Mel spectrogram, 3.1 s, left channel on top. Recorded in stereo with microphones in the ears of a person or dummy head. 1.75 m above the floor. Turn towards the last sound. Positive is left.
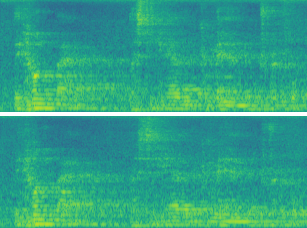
turn(degrees=85)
